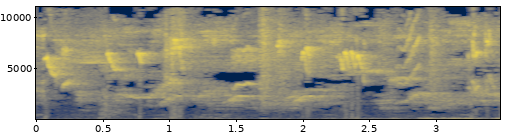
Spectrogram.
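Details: Saffron finch (Sicalis flaveola), locally canario basto criollo, pouring out rapid high chirps and sweeping whistled notes in a busy, unbroken phrase; faint hum near the end.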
